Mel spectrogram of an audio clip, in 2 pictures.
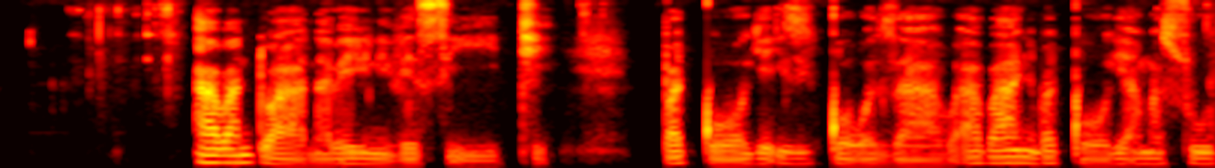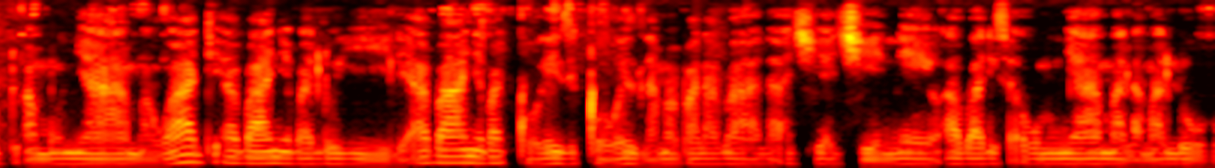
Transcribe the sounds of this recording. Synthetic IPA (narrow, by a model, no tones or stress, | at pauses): aβantʼwanaβejunivesitʰi | βaɡ͡ǃʱɔɣɛʔiziɡ͡ǃʱɔɣɔzaβɔ̰ʔaβaɲɛβaɡ͡ǃʱɔɣɛamasud̥ʱuʔamuɲamaɣwatʰiaβaɲɛβaluɣilɛʔa̰βaɲɛβaɡ͡ǃʱɔɣɛiziɡ͡ǃʱɔɣɔezilamaβalaβala̰at͡ʃʼijat͡ʃʼijɛnɛjɔ̰ʔaβalisa̰ṵɣum̩ɲamalamaluːɣa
